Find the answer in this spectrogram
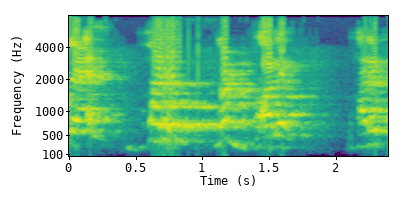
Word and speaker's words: Bharat: हो कि BHARAT है, तो दैट will be pronounced as भारत, नॉट भारत।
